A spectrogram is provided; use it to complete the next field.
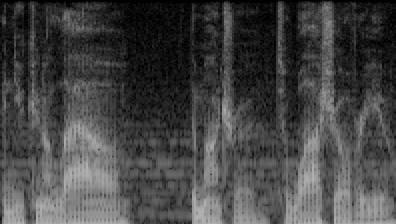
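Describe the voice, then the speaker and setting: With music in the background, a man with a very deep, low pitch talks at a fairly slow pace in a monotone, flat intonation. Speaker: meditation guide. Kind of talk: guided meditation. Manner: slow, soft-spoken.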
